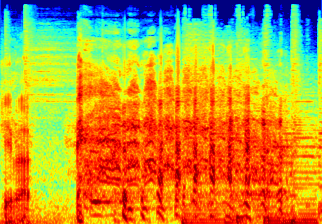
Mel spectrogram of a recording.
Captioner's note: laughing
